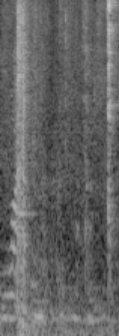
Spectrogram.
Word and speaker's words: one: Let's check out the pronunciation of one.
